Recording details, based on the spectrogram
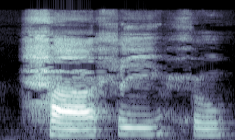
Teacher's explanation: একটু চিকন বাতাস বের করে হার উচ্চারণ করতে হবে।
